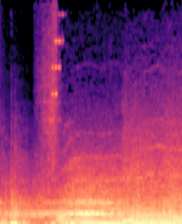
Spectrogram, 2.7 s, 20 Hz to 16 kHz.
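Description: A car fitted with a 2-litre flat-4 rally engine drives in Forza Horizon 4, its raspy engine note rising in pitch as it accelerates, then holding a steady, close, loud drone, with a short thud near the start.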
